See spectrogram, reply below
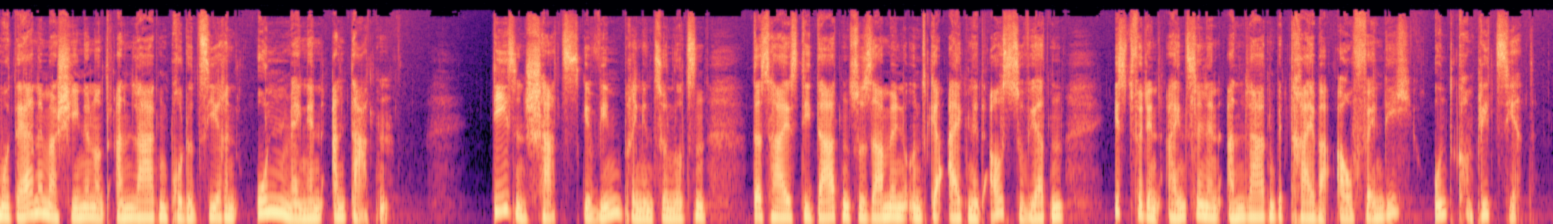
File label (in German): Werbung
